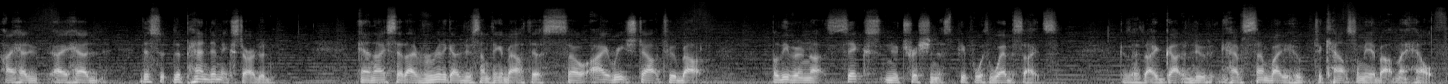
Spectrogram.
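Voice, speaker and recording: With music in the background, a man with a very deep, low pitch and an American accent speaks at a fairly quick pace with ordinary pitch variation. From Ohio, USA. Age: 70s. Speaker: singing teacher, former opera singer. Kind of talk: interview answer.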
